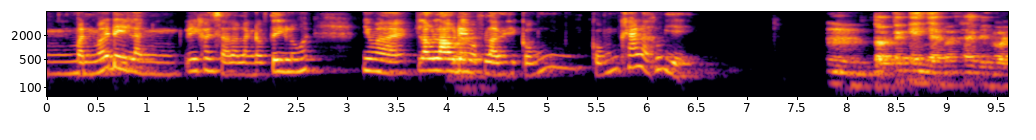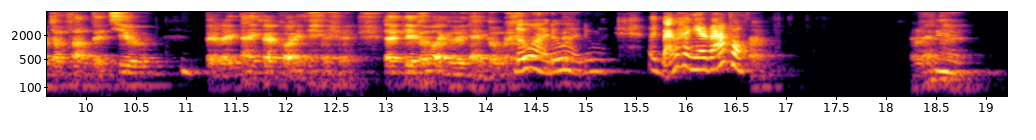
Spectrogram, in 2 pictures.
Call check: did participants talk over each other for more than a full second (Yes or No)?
No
